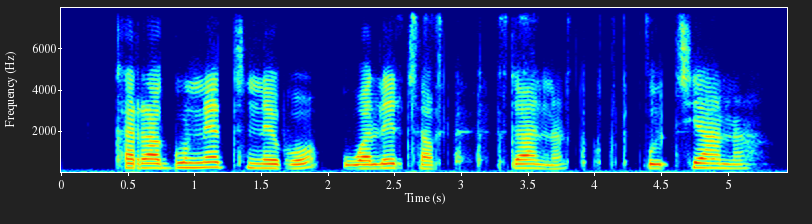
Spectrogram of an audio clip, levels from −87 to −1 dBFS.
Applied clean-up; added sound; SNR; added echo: neural diffusion model UNIVERSE++.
